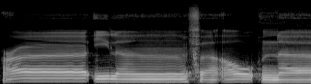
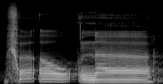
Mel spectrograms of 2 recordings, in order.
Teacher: نا پڑھنے کے بعد ہونٹوں کو بند کر دیا، اس سے بچیں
